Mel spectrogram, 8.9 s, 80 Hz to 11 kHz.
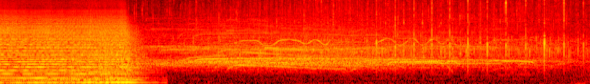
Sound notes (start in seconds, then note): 1.9 cheers and applause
